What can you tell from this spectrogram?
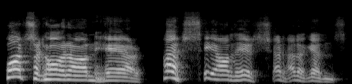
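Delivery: hammed-up cop voice, slow at the start. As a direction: bark it like a baffled Irish cop. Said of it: "He's like".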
